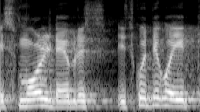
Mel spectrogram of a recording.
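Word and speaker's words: debris: ये जो रिंग होती है, बेल्ट होती है, इसको ये स्मॉल डेब्रिस, इसको देखो एक इसका प्रॉपर प्रोनाउंसिएशन है डेबरी, ठीक है।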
